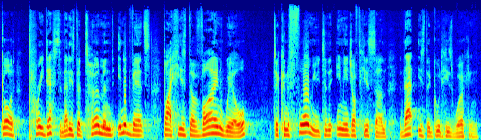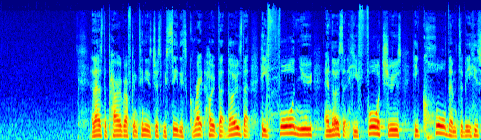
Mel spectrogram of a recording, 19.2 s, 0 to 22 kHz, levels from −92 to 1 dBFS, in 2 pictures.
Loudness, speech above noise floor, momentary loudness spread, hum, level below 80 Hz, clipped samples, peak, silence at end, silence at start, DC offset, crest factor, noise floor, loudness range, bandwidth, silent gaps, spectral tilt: -16 LUFS; 40 dB; 10 LU; none; -50 dBFS; under 0.1%; -2 dBFS; 0 s; 0 s; under 0.1%; 14 dB; -56 dBFS; 7 LU; 18 kHz; none; -8 dB/octave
